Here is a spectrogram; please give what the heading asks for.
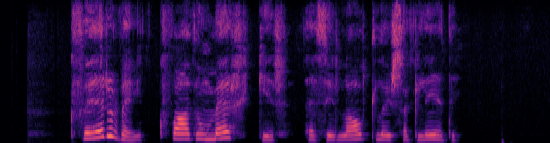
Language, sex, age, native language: Icelandic, female, 20-29, Icelandic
